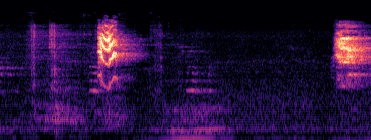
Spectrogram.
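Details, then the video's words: Female double-collared seedeater calling, a call used to stir males into singing: two short, sharp, high chips with a quick downward sweep, about two and a half seconds apart, with faint soft background murmur between them. "Piado de Fêmea de Coleiro para Foguear Coleiro tui tui"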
